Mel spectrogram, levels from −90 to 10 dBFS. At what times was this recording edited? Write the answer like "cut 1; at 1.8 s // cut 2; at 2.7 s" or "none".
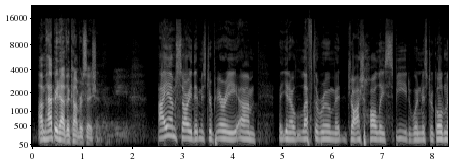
cut 1; at 2.5 s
